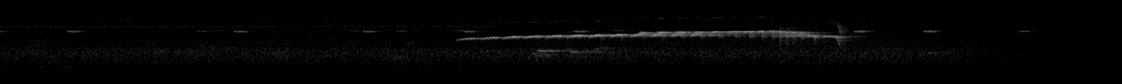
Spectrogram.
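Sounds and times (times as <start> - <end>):
Ocellated Antbird Phaenostictus mcleannani mcleannani singing whistled series: 4.6 - 8.6.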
